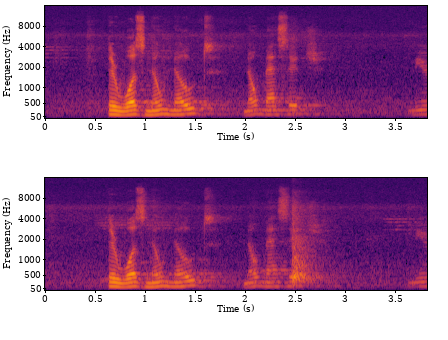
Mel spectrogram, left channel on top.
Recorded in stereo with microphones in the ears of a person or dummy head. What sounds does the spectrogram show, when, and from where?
0.6 s a man speaking: 5° left (ahead or behind), 0.5 m; by 3.8 s 30° left (ahead or behind), 3.5 m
